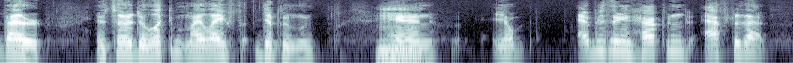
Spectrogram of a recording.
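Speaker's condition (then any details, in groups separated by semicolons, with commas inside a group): Cerebral palsy; predicted might not talk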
